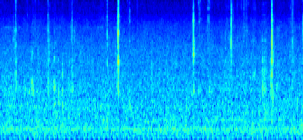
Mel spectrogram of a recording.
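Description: Close-up eating sounds: chewing, with short sharp clicks and crunches from the mouth and a fresh lettuce leaf, over a steady background hiss. The loudest clicks come a little past two seconds in and again near the end.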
